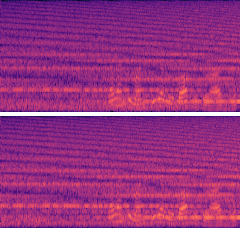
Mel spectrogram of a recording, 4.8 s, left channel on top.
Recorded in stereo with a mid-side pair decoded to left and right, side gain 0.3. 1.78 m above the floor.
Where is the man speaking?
10° right.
